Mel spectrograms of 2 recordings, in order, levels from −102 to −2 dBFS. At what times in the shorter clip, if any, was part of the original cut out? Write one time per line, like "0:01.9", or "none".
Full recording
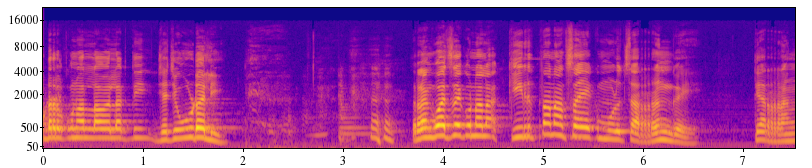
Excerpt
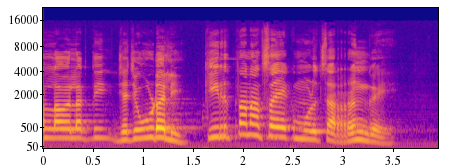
0:01.6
